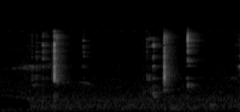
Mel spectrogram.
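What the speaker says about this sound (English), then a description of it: "the part that I roller cut is cutting easily with the scissors." Scissors snipping through belt fabric in a quiet room, a few short crisp cuts in two small bursts, close and clear with no talk.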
